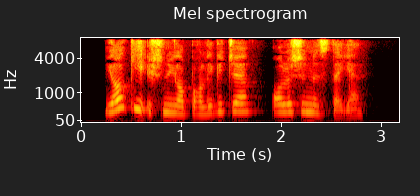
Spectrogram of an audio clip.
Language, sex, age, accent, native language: Uzbek, female, under 19, Namangan, Uzbek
